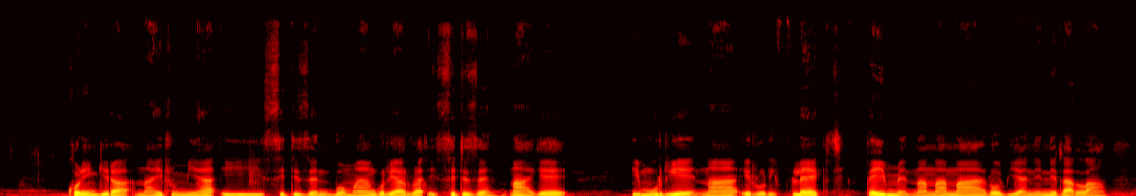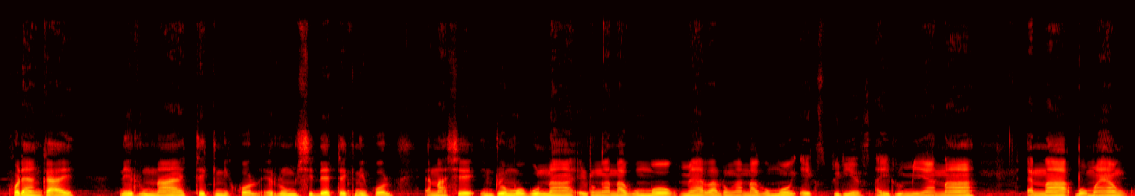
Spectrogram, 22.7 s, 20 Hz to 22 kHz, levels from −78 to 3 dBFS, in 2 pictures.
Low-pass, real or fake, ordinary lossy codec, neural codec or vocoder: 19.8 kHz; real; none; none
